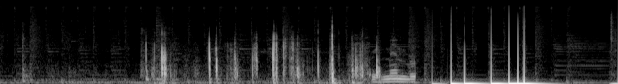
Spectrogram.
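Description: Soft background music, then a quick run of loud, sharp clicks and knocks about four and a half seconds in, from a bacon-bits container being handled close to the microphone.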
